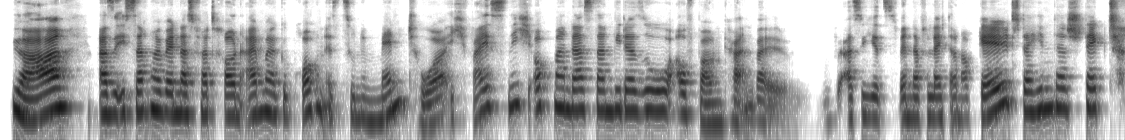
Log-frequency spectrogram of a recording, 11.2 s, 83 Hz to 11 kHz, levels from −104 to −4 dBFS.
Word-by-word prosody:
Ja, 220 +6 +8 0.3
also 210 0 +4
ich 210 +1 0
sage 220 0 +2
mal 235 -2 +2
wenn 215 -1 +3
das 210 0 +2
Vertrauen 205 -1 -1
einmal 210 +2 0
gebrochen 205 +5 -4
ist 270 - -8
zu 190 - -8
'nem 170 -2 -9
Mentor, 205 - -3
ich 180 +1 -12
weiß 265 +6 -1
nicht 285 -1 -4
ob 265 +1 -4
man 255 -2 +2
das 240 0 0
dann 235 -1 -1
wieder 235 -1 -1
so 230 0 -1
aufbauen 165 -8 -4
kann 180 - -6
weil - - -7 0.6
also 180 +1 -4
jetzt 185 -1 -7
wenn 185 +1 -4
da 185 - -2
vielleicht 185 0 -4
auch - - -6
noch 180 0 -12
Geld 260 +10 +4
dahintersteckt 250 +2 0
215 Hz, 185 wpm, -24 LUFS, 190-245 Hz, 0.6 s, Ja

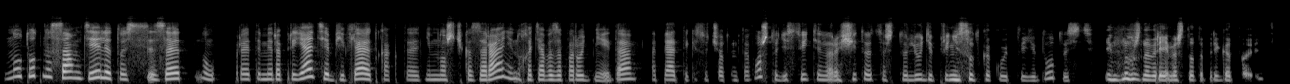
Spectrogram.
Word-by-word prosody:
Ну, 355 +8 -2
тут, 390 +1 -1
на 365 - -1
самом 300 -3 +4
деле, 285 +2 +5
то 255 - -6
есть 230 - 0
за 230 +3 +4
э - - +2
ну, 250 -7 -8 0.2
про 240 -2 -3
это 240 +1 -7
мероприятие 240 +6 +3
объявляют 235 +3 +2
как-то 210 -1 -9
немножечко 220 -1 +1
заранее, 230 - +2
ну, 260 - -7
хотя 220 -1 -2
бы 215 - -2
за 210 - -1
пару 215 +1 -3
дней, 185 -4 -6
да, 250 +2 0
опять-таки 215 -1 -4
с - - -10
учетом 200 0 -7
того, 205 - -8
что 350 - +7
действительно 220 +2 -4
рассчитывается, 220 +2 +1
что 210 - 0
люди 220 +1 -4
принесут 215 +1 0
какую-то 195 -2 -11
еду, 185 +11 -10
то 285 - -17
есть 175 - -5
им 220 -2 -2
нужно 240 -4 +2
время 200 0 +2
что-то 205 0 0
приготовить. 260 - -10
220 Hz, 200 wpm, -24 LUFS, 210-255 Hz, 0.2 s, что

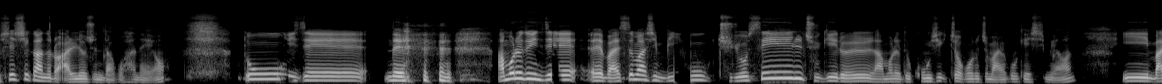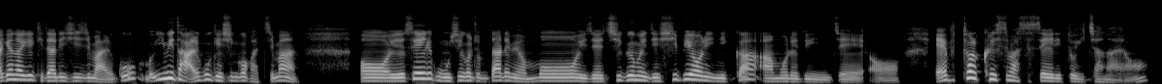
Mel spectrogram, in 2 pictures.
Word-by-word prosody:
실시간으로 205 - +1
알려준다고 115 -5 -2
하네요. 105 -5 -9 0.8
또 245 +1 +3
이제 185 -1 +2 0.2
네. 185 0 +6 0.9
아무래도 265 +1 +6
인제 225 -3 +5 0.4
예 175 0 +5
말씀 155 +10 +2
하신 195 -6 +1
미국 190 +1 -5
주요 170 +3 -1
세일 285 +4 +4
주기를 150 - -1
아무래도 130 +1 -4
공식적으로 145 -3 -5
좀 125 -1 -7
알고 115 +4 -6
계시면 120 - -9 0.5
이 160 0 +2
막연하게 220 +5 +3
기다리시지 165 -3 -2
말고 140 - -2
뭐 - - -3
이미 275 +4 +6
다 240 - +2
알고 225 +6 +1
계신 180 -3 -3
것 175 0 -2
같지만 140 -6 -3 0.6
어 155 0 +2
이 155 +1 +3
세일 270 -1 +4
공식을 180 +2 -2
좀 155 -3 -6
따르면 160 -8 0
뭐 160 +2 0
이제 145 -1 -1
지금은 200 +4 0
인제 160 -2 -2
12월이니까 205 -7 0
아무래도 140 -2 -3
인제 110 -1 -7
어 95 -1 -9 0.4
애프터 215 +9 +3
크리스마스 205 -8 -2
세일이 155 -4 -1
또 145 - -5
있잖아요. 110 - -10
160 Hz, 315 characters per minute, -25 LUFS, 140-200 Hz, 0.9 s, 네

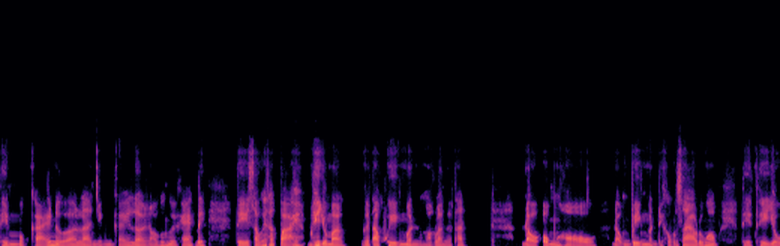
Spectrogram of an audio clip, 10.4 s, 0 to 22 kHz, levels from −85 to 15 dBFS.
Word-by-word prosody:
thêm 110 -1 -2
một 95 - -4
cái 110 +7 +2
nữa 125 -2 +1
là 105 -5 0
những 90 +2 -8
cái 115 +3 -3
lời 105 -7 +1
nói 95 +3 -5
của 130 - -5
người 115 -7 -2
khác 130 +5 -1
đi. 110 - +2 0.4
Thì 105 -1 +3
sau 115 +5 0
cái 130 - +1
thất 170 +1 -1
bại, 100 +1 +5 0.2
thí 140 - +10
dụ 125 -4 +5
mà 100 -3 +4 0.3
người 110 0 -2
ta 110 - +6
khuyên 115 -3 +1
mình 100 -2 +1
hoặc 90 0 -6
là 95 -1 0
người 90 0 -9
ta 100 - -1 0.8
độ - - +4
ủng 110 +2 +3
hộ, 95 -5 0 0.2
động 85 - -3
viên 110 -2 +2
mình 100 -3 -4
thì 95 - -8
không 110 +4 -7
sao, 110 -2 +3
đúng 110 +4 -2
hông? 125 -3 +1 0.3
Thì - - -4
thí 125 +3 +1
dụ 105 -3 +1
110 Hz, 250 wpm, -25 LUFS, 95-115 Hz, 0.8 s, thí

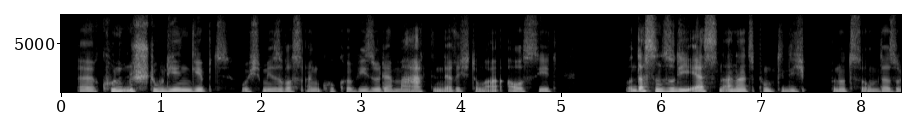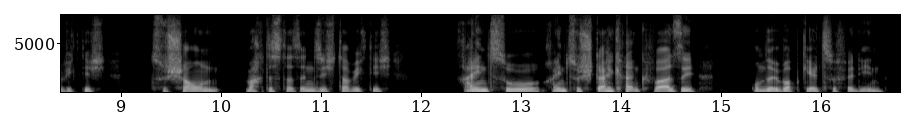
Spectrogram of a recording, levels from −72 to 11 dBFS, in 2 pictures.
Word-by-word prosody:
äh, 100 0 -1
Kundenstudien 145 -6 +3
gibt, 125 0 -2
wo 115 - -6
ich 120 - -8
mir 110 0 -2
so 110 - -3
was 115 -1 -4
angucke, 110 0 -8
wie 115 - -2
so 115 0 -2
der 105 -1 -2
Markt 105 - -2
in - - -4
der - - -2
Richtung - - -7
a - - -2
aussieht. 115 0 -4 0.7
Und - - -1
das 180 +7 +7
sind 170 - +5
so 140 0 +3
die 135 -2 +5
ersten 140 +2 +4
Anhaltspunkte, 130 -1 -1
die 125 - -4
ich 125 - -9 0.2
benutze, 115 +1 -4
um 110 - -6
da 110 0 -1
so 110 +1 -6
wirklich 115 -2 -5 0.4
zu - - -5
schauen, 110 +1 +2 0.2
macht - - -3
es 125 - -1
da 110 - -4
Sinn 115 +1 -1 0.2
da 110 +1 -1
wirklich 110 - -5 0.7
reinzu 115 -1 +4
reinzusteigern 135 +4 +2
quasi, 120 +1 +3 0.5
um 115 0 -2
da 115 - +6
überhaupt 105 - +2
Geld - - +1
zu - - -4
verdienen? - - -4
120 Hz, 175 wpm, -24 LUFS, 110-130 Hz, 0.7 s, das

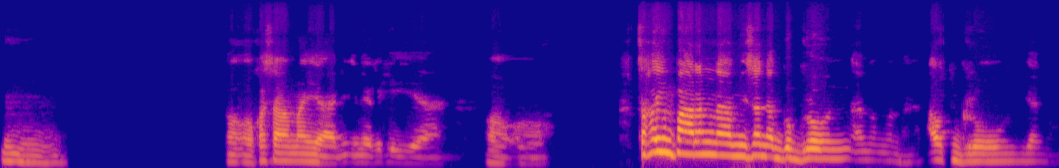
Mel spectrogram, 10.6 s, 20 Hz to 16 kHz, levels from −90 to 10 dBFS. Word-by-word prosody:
Mhm. 105 -5 -14 1.6
Oo, 115 -1 -9
kasama 130 -1 -2
'yan 105 -4 -4
'yung 115 - -23
enerhiya, 105 -3 -14 0.6
oo. 95 -2 -17 0.9
'Tsaka 250 +3 +3
'yung 275 -2 +6
parang 240 -1 +5
na 225 -1 +4
minsan 210 +1 +1
na-grogrown 165 -2 -1
ano 145 -1 -19
mo 135 - -28
na, 110 -2 -30 0.2
outgrown, 125 -3 -7
gan 125 -1 -19
125 Hz, 100 wpm, -17 LUFS, 110-165 Hz, 1.6 s, yung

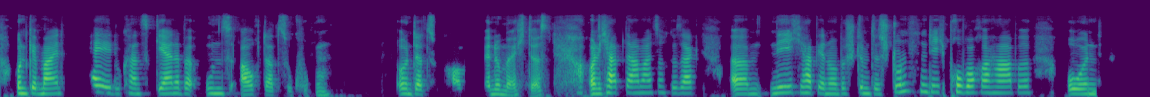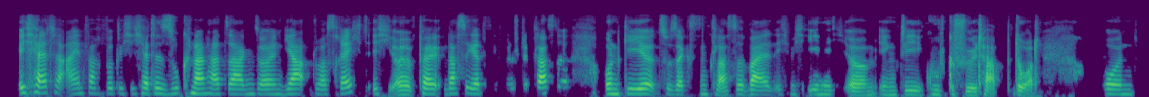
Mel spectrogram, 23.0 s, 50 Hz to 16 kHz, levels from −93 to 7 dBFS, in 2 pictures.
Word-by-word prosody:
und 205 -1 +5
gemeint: 195 0 +4 0.3
„Hey, 235 -4 +5
du 190 - -14
kannst 195 -1 -5
gerne 195 +1 +4
bei 190 - 0
uns 195 0 -5
auch 160 +2 +4
da 150 -2 -3
zugucken 140 -2 -12 0.6
und 190 -1 0
dazukommen, 150 -5 -2 0.2
wenn 160 +2 -1
du 175 - +2
möchtest.“ - - -3 0.3
Und 190 - +8
ich 205 - -2
habe 220 0 +7
damals 225 +1 0
noch 230 -1 -13
gesagt: 205 0 0 0.3
„Ähm, 185 0 +3
ne, 210 +3 0
ich 230 0 -1
habe 220 -1 +3
ja - - -2
nur 190 0 -1
bestimmte 195 -1 -5
Stunden, 265 +5 -3
die 250 - -3
ich 245 - -8
pro 250 -2 +4
Woche 230 -1 +3
habe 225 +1 +1 0.4
und“ 185 +1 +1 0.7
Ich 220 +2 +1
hätte 220 +1 +3
einfach 200 +1 -4
wirklich 195 -1 -9
ich 190 - -11
hätte 195 0 +1
so 190 +3 -6
knallhart 190 -2 +3
sagen 180 0 +1
sollen: 180 -1 -2
„Ja, 185 0 +4
du 185 - -10
hast 175 +5 -6
recht, 215 +5 0
ich, 185 - -9
äh, 160 0 +3
verlasse 195 +1 +2
jetzt 185 0 0
die 175 - -38
5. 185 0 -13
Klasse 210 +1 +4 0.4
und 185 -1 +2
gehe 185 0 +3
zur 180 - -8
6. 170 +1 -3
Klasse, 175 -1 0
weil 160 -2 +5
ich 165 0 -17
mich 165 - -14
eh 170 - -4
nicht, 160 -1 -7
ähm, 140 0 +1
irgendwie 155 0 -5
gut 165 -2 -8
gefühlt 135 -1 0
habe - - +4
dort.“ - - +2 0.6
Und 175 -2 -1
190 Hz, 195 wpm, -25 LUFS, 175-210 Hz, 0.7 s, Und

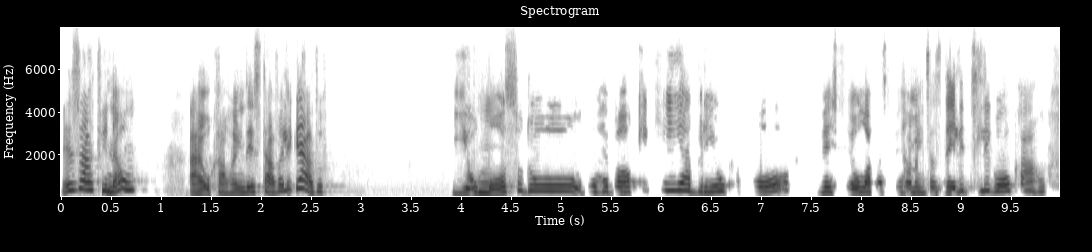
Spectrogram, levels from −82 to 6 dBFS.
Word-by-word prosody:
Exato, 345 +2 +2
e - - +6
não. 350 +6 +3 0.5
Ah, 200 -2 +2
o 195 - 0
carro 210 0 -4
ainda 220 +3 +2
estava 250 +1 0
ligado. 350 -6 +1 1.3
E 195 +1 -2
o 215 - +1
moço 230 +6 +2
do 285 0 +2
do 265 - -3
reboque 255 +4 -2
que 325 -1 +1
abriu 260 -2 +2
o - - -2
capô, 260 +4 -2 0.3
mexeu 235 -2 -1
lá 230 -1 +4
com 235 - -8
as 235 - -6
ferramentas 230 -1 -4
dele 225 +4 0
e 285 - -5
desligou 285 +2 0
o 300 - +1
carro, 260 -2 -6
260 Hz, 175 wpm, -21 LUFS, 230-290 Hz, 1.3 s, e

